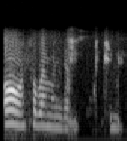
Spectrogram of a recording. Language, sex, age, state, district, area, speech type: Bodo, female, 18-30, Assam, Udalguri, rural, conversation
